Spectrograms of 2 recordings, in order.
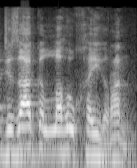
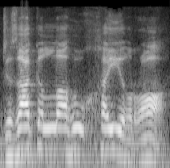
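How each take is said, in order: First: The last word ends with an 'n' sound. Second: The last word ends with a long 'a'. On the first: The phrase is read without stopping at the end. The speaker calls it wrong. "वक्त किए बगैर ... वो गलत होगा" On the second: The reader stops at the end of the phrase. The speaker calls it right. "वक्फ करना जरूरी होता है"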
